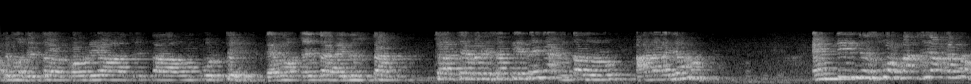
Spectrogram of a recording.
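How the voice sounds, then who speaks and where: A man with a Malaysian Malay accent preaching a sermon, animated, swinging between high exclamations and low asides. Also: slight background noise. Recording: tinny, far-off, echoey hall recording.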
